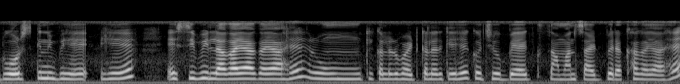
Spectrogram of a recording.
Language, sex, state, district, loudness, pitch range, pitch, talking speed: Hindi, female, Odisha, Malkangiri, -20 LUFS, 245-265 Hz, 250 Hz, 185 wpm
